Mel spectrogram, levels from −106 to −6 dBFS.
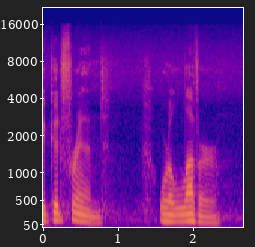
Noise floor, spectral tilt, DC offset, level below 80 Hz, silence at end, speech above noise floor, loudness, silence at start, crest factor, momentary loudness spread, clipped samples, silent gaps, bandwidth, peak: -64 dBFS; -5 dB/octave; under 0.1%; -86 dBFS; 0.3 s; 23 dB; -41 LUFS; 0 s; 22 dB; 21 LU; under 0.1%; none; 16 kHz; -20 dBFS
